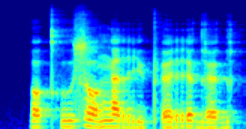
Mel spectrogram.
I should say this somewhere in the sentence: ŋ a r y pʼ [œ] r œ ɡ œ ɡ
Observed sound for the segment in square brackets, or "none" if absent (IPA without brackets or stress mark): œ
